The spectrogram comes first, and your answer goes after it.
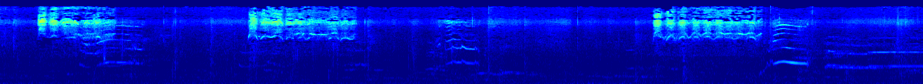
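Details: Several hungry stray cats in a Moroccan city meowing for food and attention: repeated short, high, bending meows, some rising then falling, coming in clusters through the clip over steady background hiss.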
